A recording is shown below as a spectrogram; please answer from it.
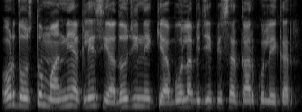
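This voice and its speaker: A male host reads satirical scripted narration in a high-pitched voice. He presents it directly to the listener, like the narrator of a mock news roundup. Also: steady tone, a little fast, pushed and bright.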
